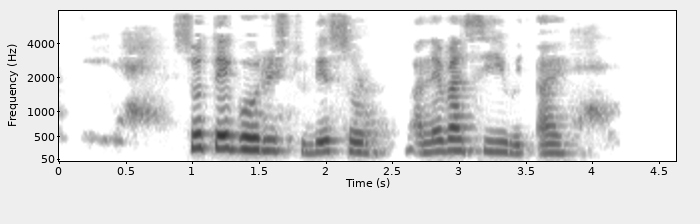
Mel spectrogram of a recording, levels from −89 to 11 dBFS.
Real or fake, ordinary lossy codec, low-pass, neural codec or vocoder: fake; MP3, 32 kbps; 7.2 kHz; codec, 16 kHz, 2 kbps, X-Codec, WavLM features, trained on Multilingual LibriSpeech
